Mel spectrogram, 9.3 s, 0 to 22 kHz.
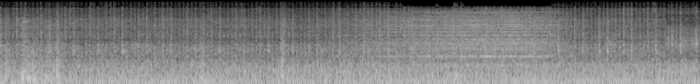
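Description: Class 27 diesel locomotive in Train Simulator Classic running between Yeovil Town and Lyme Regis, a continuous low engine rumble with rail noise, steady and unbroken throughout.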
